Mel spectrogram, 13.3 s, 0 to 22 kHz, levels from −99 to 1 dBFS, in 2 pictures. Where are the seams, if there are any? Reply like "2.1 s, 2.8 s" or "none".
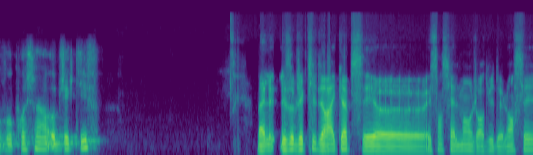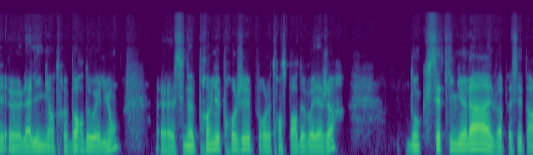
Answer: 3.0 s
